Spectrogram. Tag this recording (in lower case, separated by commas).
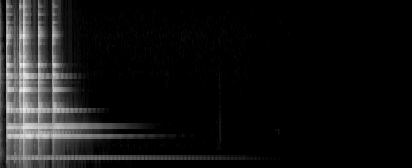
alarm, bell, doorbell, door, domestic sounds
